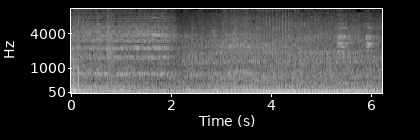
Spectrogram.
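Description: Diesel tractor engine running steadily at low speed while towing a trailer loaded with bricks. Two short high beeps come near the end.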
